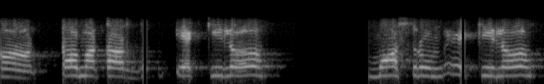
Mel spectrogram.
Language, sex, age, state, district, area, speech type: Nepali, female, 60+, West Bengal, Kalimpong, rural, conversation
